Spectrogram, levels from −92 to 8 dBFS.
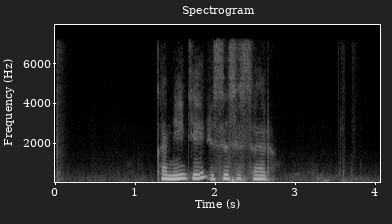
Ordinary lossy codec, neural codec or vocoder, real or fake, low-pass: MP3, 48 kbps; codec, 16 kHz, 1 kbps, FreqCodec, larger model; fake; 7.2 kHz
